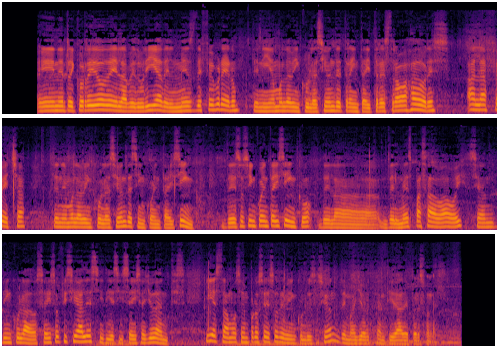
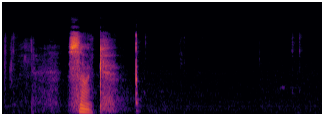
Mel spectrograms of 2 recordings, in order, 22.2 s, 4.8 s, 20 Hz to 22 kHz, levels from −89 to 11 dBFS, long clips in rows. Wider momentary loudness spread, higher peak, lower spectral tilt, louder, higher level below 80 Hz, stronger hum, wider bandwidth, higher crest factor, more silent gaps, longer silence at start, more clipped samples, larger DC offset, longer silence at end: second, 8 LU vs 17 LU; about the same, -2 dBFS vs -2 dBFS; first, -6.5 dB/octave vs -2 dB/octave; first, -16 LUFS vs -23 LUFS; first, -50 dBFS vs -78 dBFS; neither; first, 15.5 kHz vs 12.5 kHz; second, 14 dB vs 28 dB; neither; second, 0.5 s vs 1 s; neither; neither; second, 0.5 s vs 3.15 s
